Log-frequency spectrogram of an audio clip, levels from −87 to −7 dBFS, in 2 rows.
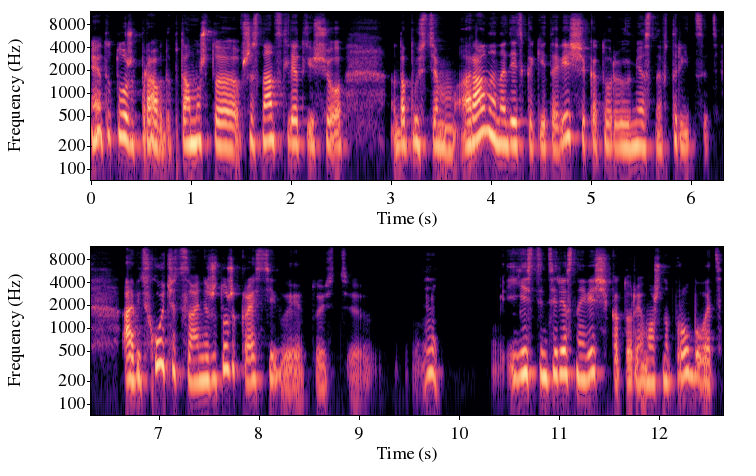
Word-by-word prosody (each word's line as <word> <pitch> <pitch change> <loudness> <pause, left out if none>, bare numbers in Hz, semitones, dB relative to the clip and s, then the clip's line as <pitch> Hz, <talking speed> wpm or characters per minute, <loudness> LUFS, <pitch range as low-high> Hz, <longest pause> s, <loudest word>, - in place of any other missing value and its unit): Это 245 +4 +1
тоже 255 -4 +3
правда, 215 -1 +1
потому 220 +1 +4
что 205 -4 +2
в - - 0
16 240 +1 +1
лет 215 -1 0
ещё, 210 +2 -2 0.4
а - - -8
допустим, 205 -4 -1
рано 260 +6 +6
надеть 210 -1 +3
какие-то 195 -1 -5
вещи, 255 -1 0
которые 195 -2 -3
уместны 195 0 -1
в - - -19
30. 95 0 -9 0.3
А 210 0 +5
ведь 215 -1 -4
хочется, 275 - 0
они 200 +2 +1
же 210 - -2
тоже 290 +1 0
красивые. 215 +1 -5
То - - -18
есть, - - -16
а, - - -16
м. - - -17 0.5
Ну, 260 - -2 0.6
м, - - -25
есть 250 +2 0
интересные 245 0 +2
вещи, 250 0 -1
которые - - -5
можно 190 +1 -4
пробовать. 220 -4 -3
215 Hz, 180 wpm, -22 LUFS, 200-245 Hz, 0.6 s, рано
